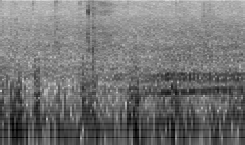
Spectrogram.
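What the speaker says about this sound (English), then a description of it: "It's a little bit windy" Wind gusts buffet the microphone outdoors at a Dallas early voting location, a constant loud low rumble with uneven bursts lasting throughout.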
